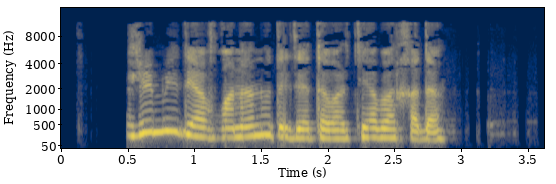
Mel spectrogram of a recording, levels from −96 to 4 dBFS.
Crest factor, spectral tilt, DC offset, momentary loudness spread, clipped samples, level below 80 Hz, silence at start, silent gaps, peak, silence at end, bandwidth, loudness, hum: 14 dB; -5 dB/octave; under 0.1%; 6 LU; under 0.1%; -62 dBFS; 0.5 s; none; 0 dBFS; 0.75 s; 11.5 kHz; -14 LUFS; none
